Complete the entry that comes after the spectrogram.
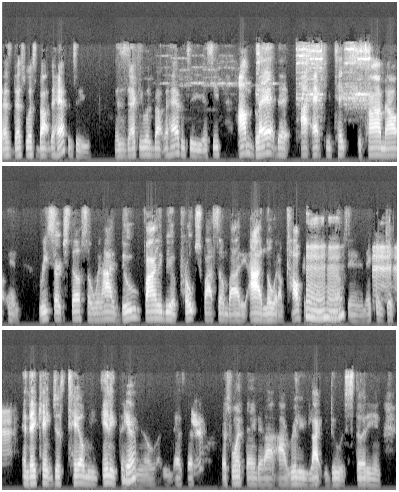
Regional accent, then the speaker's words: Charlotte, North Carolina, United States; Like right now, you know me, I'm from Charlotte. I'm from Charlotte, North

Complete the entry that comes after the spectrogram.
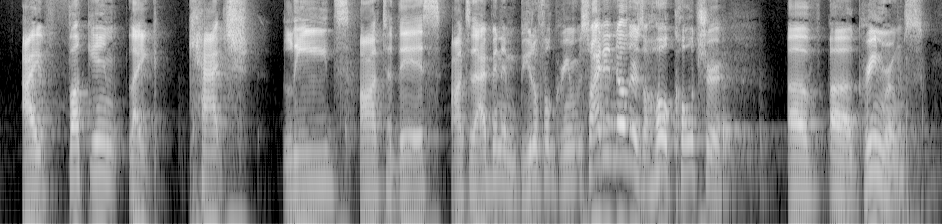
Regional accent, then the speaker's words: La Puente, California, United States; being a white boy growing up in La Puente bullshit.

